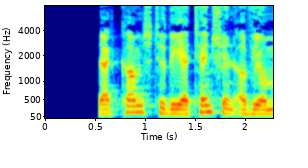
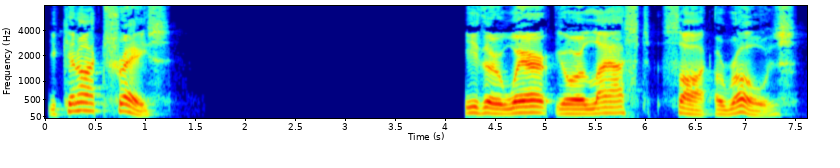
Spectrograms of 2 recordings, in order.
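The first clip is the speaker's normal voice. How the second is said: solemn recitation; 4 dB louder than usual. Acted. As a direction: intone the teaching weightily and deliberately. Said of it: "And it goes like this".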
